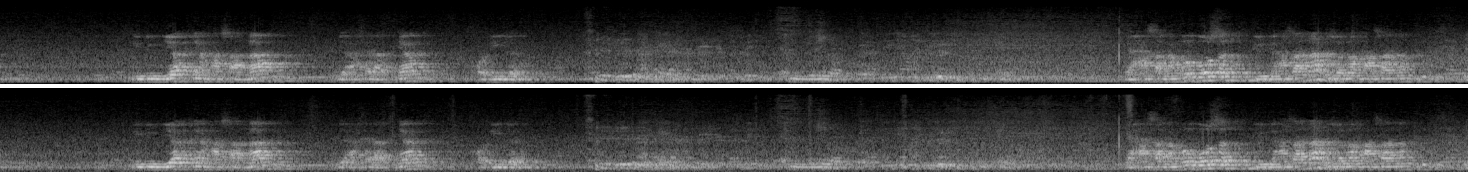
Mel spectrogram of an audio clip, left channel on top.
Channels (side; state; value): right; noise; rumble, 29 dB below the sound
